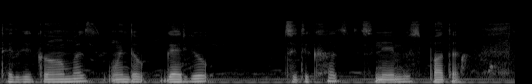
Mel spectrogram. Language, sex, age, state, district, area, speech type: Kashmiri, male, 18-30, Jammu and Kashmir, Kulgam, rural, spontaneous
